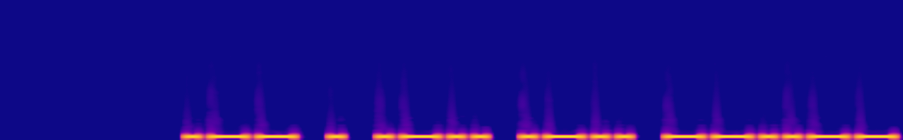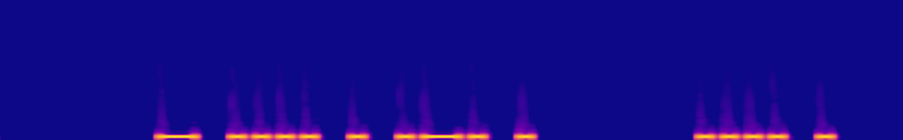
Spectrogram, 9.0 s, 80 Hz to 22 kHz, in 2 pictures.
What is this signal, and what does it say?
Morse code, heard as a keyed tone, about 20 wpm, 700 Hz. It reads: WELL, THERE HE
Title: 2x Word-Spacing - Sentences from Top 500 Words - 20wpm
